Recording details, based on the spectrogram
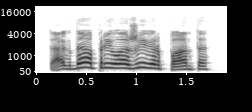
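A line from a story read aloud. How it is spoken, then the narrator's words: Snide interjection. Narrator (Russian): ехидно вставил Урвук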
